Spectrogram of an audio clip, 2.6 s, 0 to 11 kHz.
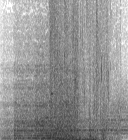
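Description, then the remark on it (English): A single M1 carbine gunshot, fired by Charlie at Chihuahua moving through a crowd, cracks out over a loud, steady wash of noise, followed by a harsh, crackling tail that fades over about a second. “He licks his finger and wets the sight as he calmly traces Chihuahua's path through the crowd, then squeezes the trigger.”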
